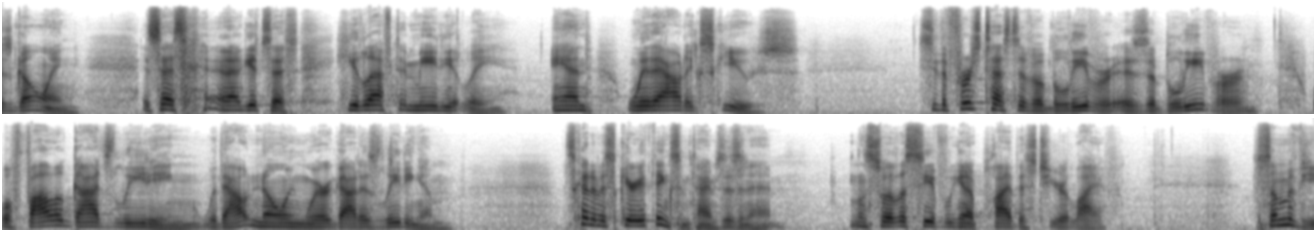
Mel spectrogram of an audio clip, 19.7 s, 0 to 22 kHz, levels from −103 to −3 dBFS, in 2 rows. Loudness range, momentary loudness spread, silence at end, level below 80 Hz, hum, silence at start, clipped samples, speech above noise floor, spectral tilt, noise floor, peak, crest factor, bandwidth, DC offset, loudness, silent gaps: 3 LU; 13 LU; 0 s; -58 dBFS; none; 0 s; under 0.1%; 36 dB; -4 dB/octave; -58 dBFS; -2 dBFS; 20 dB; 18 kHz; under 0.1%; -22 LUFS; none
